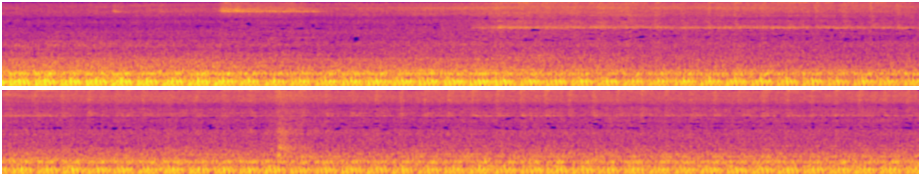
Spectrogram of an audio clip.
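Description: Shelled corn pours from a combine's unloading auger into a grain cart.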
